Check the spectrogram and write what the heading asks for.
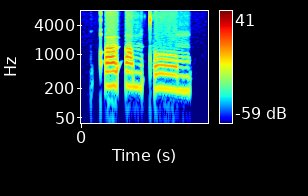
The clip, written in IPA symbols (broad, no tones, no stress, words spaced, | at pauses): qʼɵʔɑmtʼoːm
